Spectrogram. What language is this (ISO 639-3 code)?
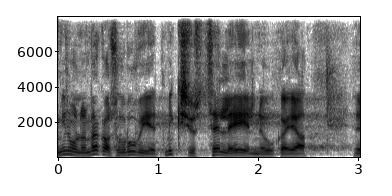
est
